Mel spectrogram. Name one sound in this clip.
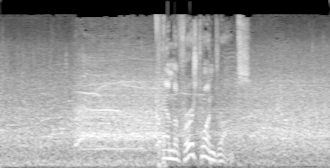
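A crowd cheers loudly for a moment.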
